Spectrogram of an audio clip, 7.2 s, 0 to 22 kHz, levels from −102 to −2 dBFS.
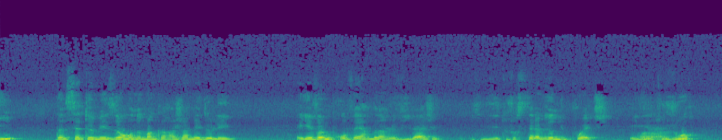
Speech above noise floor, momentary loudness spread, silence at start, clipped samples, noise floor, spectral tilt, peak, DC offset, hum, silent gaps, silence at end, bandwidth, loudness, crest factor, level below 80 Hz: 27 dB; 14 LU; 0 s; under 0.1%; -49 dBFS; -8 dB/octave; -6 dBFS; under 0.1%; none; none; 0.25 s; 15.5 kHz; -23 LUFS; 16 dB; -56 dBFS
